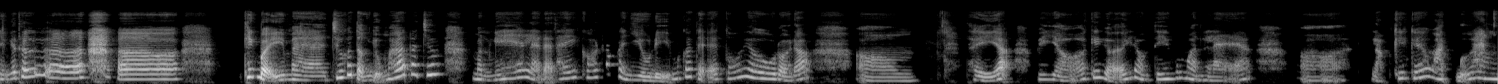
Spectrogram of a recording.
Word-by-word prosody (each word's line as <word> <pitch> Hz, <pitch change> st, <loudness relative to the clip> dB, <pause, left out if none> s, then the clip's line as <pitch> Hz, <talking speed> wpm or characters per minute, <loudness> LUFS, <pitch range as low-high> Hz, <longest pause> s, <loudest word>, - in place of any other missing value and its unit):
những 235 Hz, -, -3 dB
cái 285 Hz, -, 0 dB
thứ, 370 Hz, +6 st, +2 dB
ơ, 290 Hz, 0 st, +5 dB, 0.3 s
ờ, 235 Hz, 0 st, +4 dB, 0.6 s
thiết 345 Hz, 0 st, +5 dB
bị 320 Hz, -11 st, +9 dB
mà 225 Hz, -1 st, 0 dB, 0.3 s
chưa 315 Hz, -, +4 dB
có 450 Hz, -, +4 dB
tận -, -, +1 dB
dụng -, -, -2 dB
hết 360 Hz, +10 st, +4 dB
á 470 Hz, -, +2 dB
chứ, 445 Hz, -, +5 dB, 0.4 s
mình 230 Hz, -6 st, -4 dB
nghe 260 Hz, +9 st, -3 dB
là 325 Hz, -, -1 dB
đã -, -, -3 dB
thấy 280 Hz, +4 st, -5 dB
có 315 Hz, -, -8 dB
rất 335 Hz, +9 st, -8 dB
là -, -, -1 dB
nhiều 205 Hz, -5 st, -3 dB
điểm 175 Hz, +9 st, -3 dB
có 355 Hz, -, -1 dB
thể -, -, -3 dB
tối 310 Hz, +7 st, -3 dB
ưu 280 Hz, -6 st, +1 dB
rồi 190 Hz, -6 st, -2 dB
đó. -, -, -1 dB, 0.4 s
Ờm, 170 Hz, -1 st, -8 dB, 0.5 s
thì 185 Hz, -4 st, -3 dB
á, -, -, +2 dB, 0.3 s
bây 230 Hz, 0 st, -7 dB
giờ 200 Hz, -6 st, -6 dB
á, 245 Hz, -, -4 dB
cái 315 Hz, +2 st, -2 dB
gợi 265 Hz, -, -1 dB
ý 250 Hz, -, -4 dB
đầu 315 Hz, -6 st, -3 dB
tiên 245 Hz, +1 st, -1 dB
của 290 Hz, -, -8 dB
mình 230 Hz, -6 st, -4 dB
là 185 Hz, -2 st, -7 dB
á, 230 Hz, +9 st, -7 dB, 0.5 s
ờ, -, -, -10 dB, 0.3 s
lập -, -, -8 dB
cái 280 Hz, +1 st, -5 dB
kế 300 Hz, +3 st, -2 dB
hoạch 330 Hz, -10 st, -3 dB
bữa 255 Hz, -, -3 dB
ăn 270 Hz, -4 st, 0 dB
250 Hz, 210 wpm, -22 LUFS, 225-310 Hz, 0.6 s, bị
